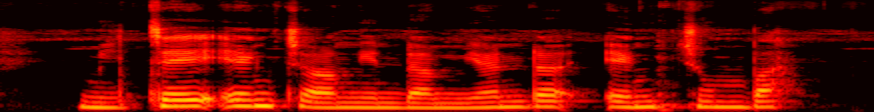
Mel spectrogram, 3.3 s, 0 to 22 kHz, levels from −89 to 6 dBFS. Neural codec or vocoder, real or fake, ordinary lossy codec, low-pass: none; real; none; none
